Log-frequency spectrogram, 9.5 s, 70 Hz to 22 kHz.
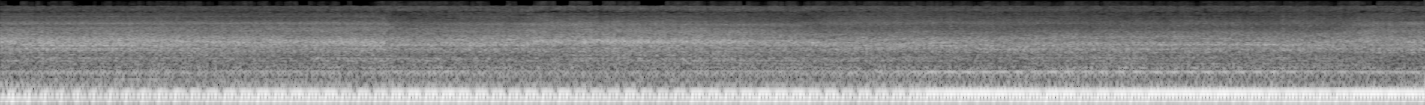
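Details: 2007 Ford F-150 4.6L 2-valve V8 with P0306 cylinder 6 misfire at idle: uneven lumpy beat, one cylinder dropping out, engine shaking; coil swapped to diagnose, ended as no-parts repair with root cause unknown.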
